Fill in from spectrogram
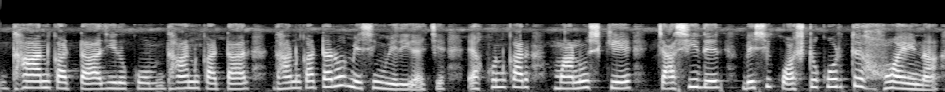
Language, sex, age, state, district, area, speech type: Bengali, female, 30-45, West Bengal, Paschim Medinipur, urban, spontaneous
